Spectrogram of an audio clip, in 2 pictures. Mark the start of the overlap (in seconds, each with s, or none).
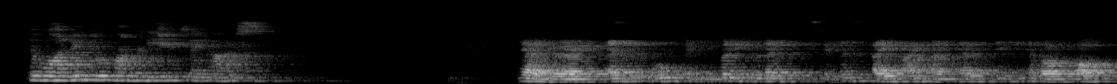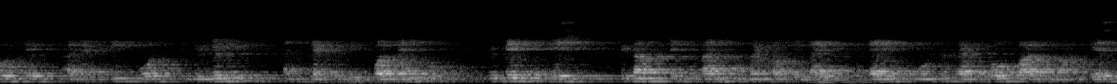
none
